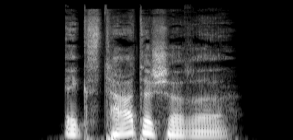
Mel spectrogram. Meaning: inflection of ekstatisch: 1. strong/mixed nominative/accusative feminine singular comparative degree 2. strong nominative/accusative plural comparative degree
- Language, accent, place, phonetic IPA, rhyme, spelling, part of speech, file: German, Germany, Berlin, [ɛksˈtaːtɪʃəʁə], -aːtɪʃəʁə, ekstatischere, adjective, De-ekstatischere.ogg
